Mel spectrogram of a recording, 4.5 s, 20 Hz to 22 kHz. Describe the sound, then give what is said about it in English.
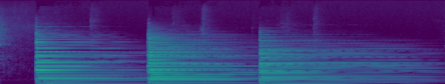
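A 2-5-1 chord progression is played as three chords. Each is struck sharply and rings out with a slow decay before the next. “Oftentimes we get it set up with a 2-5-1 chord progression. Sounds like this.”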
